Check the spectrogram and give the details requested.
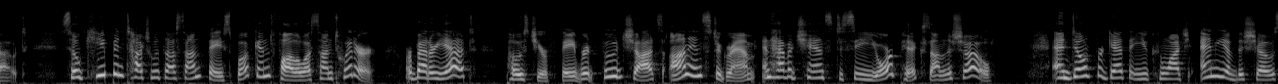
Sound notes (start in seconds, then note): none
